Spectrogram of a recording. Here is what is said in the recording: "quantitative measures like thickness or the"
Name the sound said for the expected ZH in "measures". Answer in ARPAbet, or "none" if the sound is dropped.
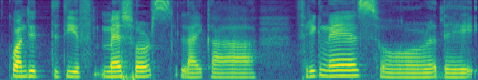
S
